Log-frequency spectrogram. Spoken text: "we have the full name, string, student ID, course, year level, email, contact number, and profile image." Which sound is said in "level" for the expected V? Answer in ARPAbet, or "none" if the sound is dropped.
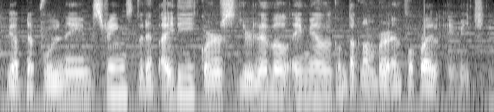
B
